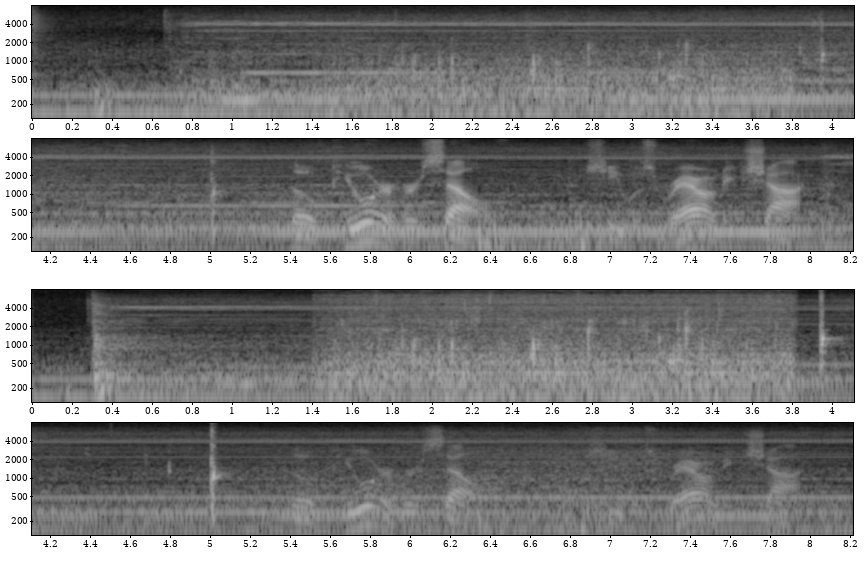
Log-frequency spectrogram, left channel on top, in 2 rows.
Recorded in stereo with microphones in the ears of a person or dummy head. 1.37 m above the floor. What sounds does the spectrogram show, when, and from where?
1.4 s boiling: 85° right
3.9 s a pop: 40° right (ahead or behind)
5.4 s a man speaking: 35° left (ahead or behind)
